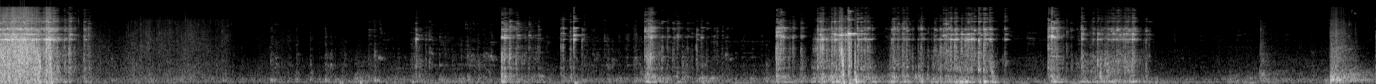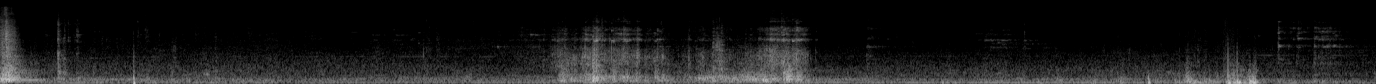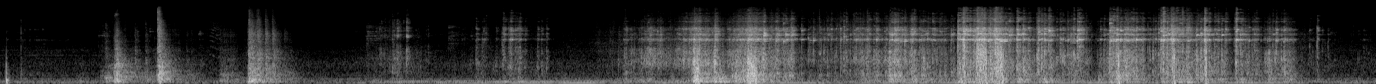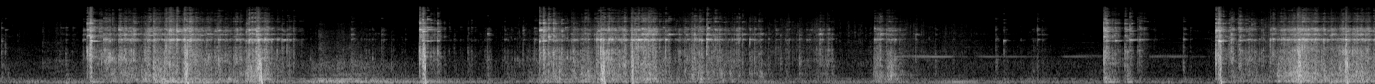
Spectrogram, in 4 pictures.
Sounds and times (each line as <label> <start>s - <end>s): recycling beer bottles 0.0s - 1.5s
recycling beer bottles 2.7s - 11.6s
recycling beer bottles 33.6s - 51.7s
recycling beer bottles 52.3s - 55.0s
